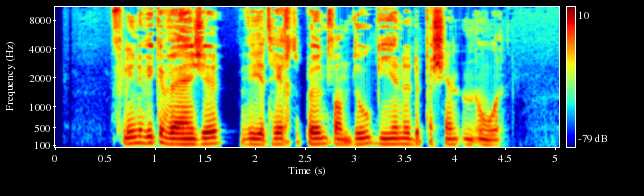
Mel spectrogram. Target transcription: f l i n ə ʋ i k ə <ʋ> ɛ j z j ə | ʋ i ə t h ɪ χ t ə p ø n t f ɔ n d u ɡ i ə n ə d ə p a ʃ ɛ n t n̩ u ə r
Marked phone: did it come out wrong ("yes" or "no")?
no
